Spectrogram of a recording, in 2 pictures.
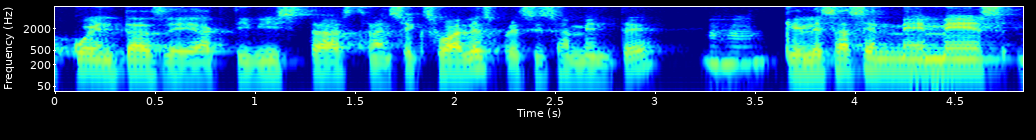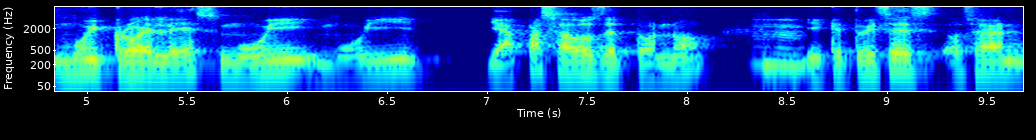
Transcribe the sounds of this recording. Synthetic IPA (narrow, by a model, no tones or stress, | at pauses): kwe̞nt̪azðe̞ak̚t̪iβist̪ast̪ɾanse̞kswale̞spɾe̞sisamẽ̞nt̪e̞ | ke̞le̞sase̞nme̞me̞smujkɾwe̞le̞smujmuj | ʝapasaðo̞zðe̞t̪o̞no̞ | ike̞t̪uðise̞sosea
